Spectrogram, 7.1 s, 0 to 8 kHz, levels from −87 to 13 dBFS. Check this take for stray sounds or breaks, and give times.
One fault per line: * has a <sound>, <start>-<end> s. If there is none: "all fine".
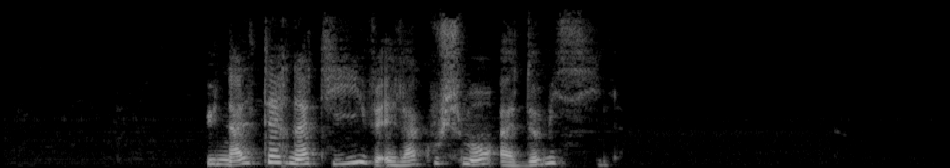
all fine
